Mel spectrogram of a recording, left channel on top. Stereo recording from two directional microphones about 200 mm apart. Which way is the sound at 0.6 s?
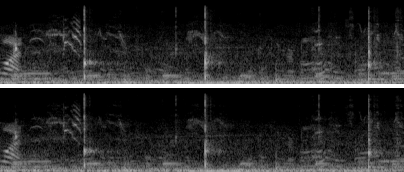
35° right (ahead or behind).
